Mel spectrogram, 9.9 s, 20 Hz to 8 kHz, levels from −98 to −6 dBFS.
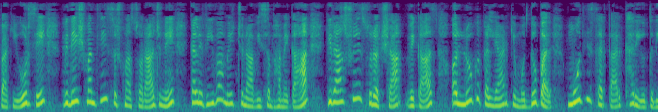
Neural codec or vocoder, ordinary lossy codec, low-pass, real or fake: none; AAC, 32 kbps; 7.2 kHz; real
